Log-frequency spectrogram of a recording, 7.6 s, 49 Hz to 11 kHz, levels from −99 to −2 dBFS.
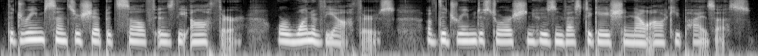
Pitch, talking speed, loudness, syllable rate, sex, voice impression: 205 Hz, 165 wpm, -19 LUFS, 5.4 syllables/s, female, feminine, young, tensed, bright, clear, fluent, cute, calm, friendly, slightly sweet, sharp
